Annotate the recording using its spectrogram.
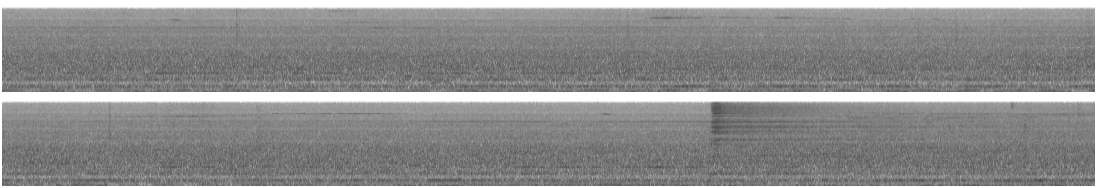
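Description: MTR East Rail Line MLR electric multiple unit standing at the platform, its onboard equipment giving a steady low hum. Near the end a high-pitched tone starts suddenly and carries on.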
